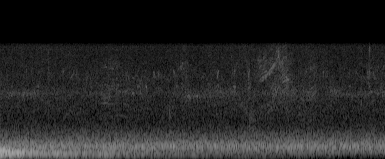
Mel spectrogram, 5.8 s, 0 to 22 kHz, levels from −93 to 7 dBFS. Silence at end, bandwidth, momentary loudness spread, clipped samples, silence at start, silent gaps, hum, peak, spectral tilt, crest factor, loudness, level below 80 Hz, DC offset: 0 s; 8.4 kHz; 8 LU; under 0.1%; 0 s; none; none; -24 dBFS; -6 dB/octave; 20 dB; -45 LUFS; -56 dBFS; under 0.1%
